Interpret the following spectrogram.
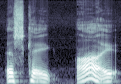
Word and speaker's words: ski: dry fly sky s-k-y s-k-i is pronounced ski you know he went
